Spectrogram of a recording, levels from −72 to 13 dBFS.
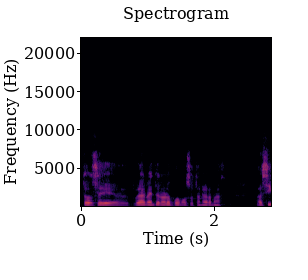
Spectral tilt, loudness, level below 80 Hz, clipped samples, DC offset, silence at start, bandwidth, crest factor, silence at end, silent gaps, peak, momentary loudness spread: -4 dB/octave; -38 LUFS; -82 dBFS; under 0.1%; under 0.1%; 0 s; 10 kHz; 18 dB; 0 s; none; -20 dBFS; 12 LU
